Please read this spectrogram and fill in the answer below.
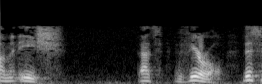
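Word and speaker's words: Ish (אִישׁ): This word is pronounced Ish.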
